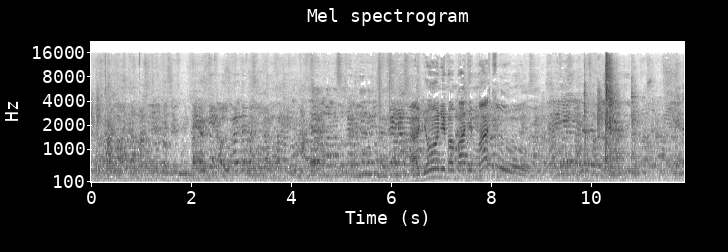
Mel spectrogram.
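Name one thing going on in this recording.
Several young men talk and call out loudly nearby.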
